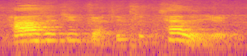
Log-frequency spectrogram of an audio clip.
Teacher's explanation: with a high fall nuclear tone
